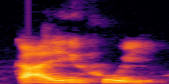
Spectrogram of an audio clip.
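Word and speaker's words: 开会: এখানে দেখেন কাই এই শব্দটাতে চাইনিজের এক নাম্বার টোন ব্যবহার করা হয়েছে। আর এক নাম্বার টন কিভাবে উচ্চারণ করতে হয় আশা করি আপনারা শিখে গেছেন। তারপরে দেখেন হুই। হুই এই শব্দটাতে চাইনিজের চার নাম্বার টোন ব্যবহার করা হয়েছে। আর চার নাম্বার টন উচ্চারণের নিয়ম হচ্ছে জোরে নিচে নামা। এটা উচ্চারণের সময় একটু জোরেভাবে ডাইরেক্ট খাড়া নিচের দিকে নামবে।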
